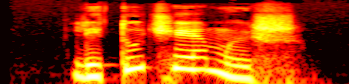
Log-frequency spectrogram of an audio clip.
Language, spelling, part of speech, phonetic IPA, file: Russian, летучая мышь, noun, [lʲɪˈtut͡ɕɪjə ˈmɨʂ], Ru-летучая мышь.ogg
- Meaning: bat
